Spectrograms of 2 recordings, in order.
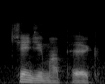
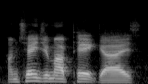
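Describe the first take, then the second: First: Said in the usual way. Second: Louder, pitch up, big reveal; excited announcement. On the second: Real, not acted. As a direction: announce the switch to the viewers.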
